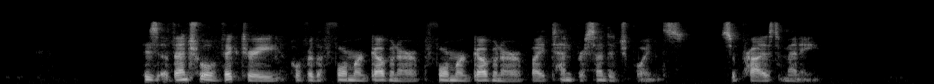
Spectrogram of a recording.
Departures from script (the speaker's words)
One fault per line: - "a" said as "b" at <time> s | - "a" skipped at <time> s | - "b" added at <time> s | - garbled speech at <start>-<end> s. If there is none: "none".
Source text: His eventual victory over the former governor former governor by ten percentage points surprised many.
none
